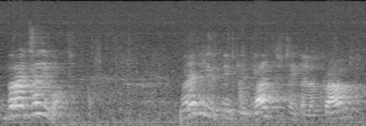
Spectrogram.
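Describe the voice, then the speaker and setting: A man's voice: high-pitched, very animated, fast talker. A man playing an earnest, friendly young hero in a stage pantomime, projecting heartily. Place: live theatre stage. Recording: echoey theatre, distant camcorder, faint noise.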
